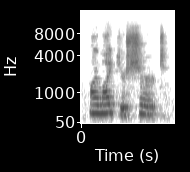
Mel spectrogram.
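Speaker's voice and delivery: soft, slow, sorrowful, downcast voice. Demonstrating how to say a line in a sad way: sad. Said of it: "let's sound sad".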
